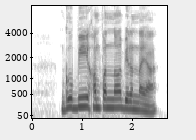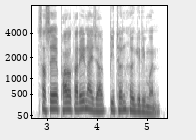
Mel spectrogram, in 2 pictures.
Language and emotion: Bodo, neutral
